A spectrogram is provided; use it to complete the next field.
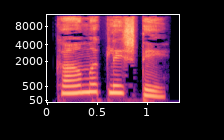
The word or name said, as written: ಕಾಮಕ್ಲಿಷ್ಟೆ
